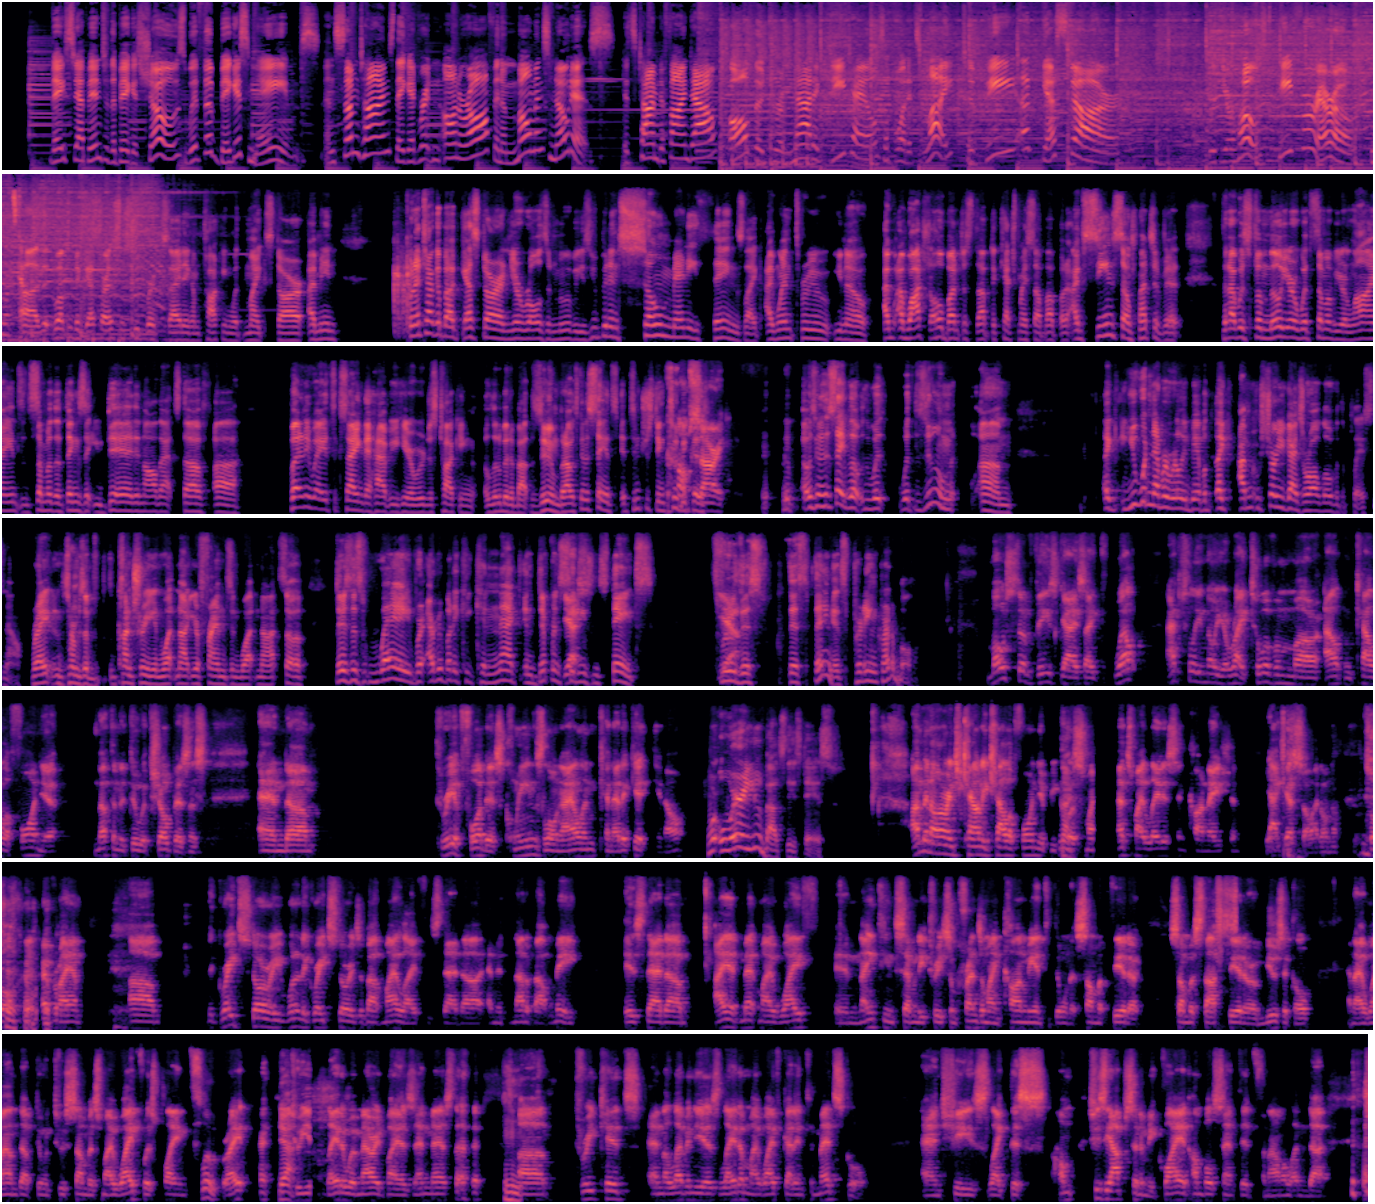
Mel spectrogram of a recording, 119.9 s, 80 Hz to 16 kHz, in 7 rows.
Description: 2 part interview. In the first part they talk about the beginning, The Natural and Dumb and Dumber. Mike has a lot of incredible stories.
